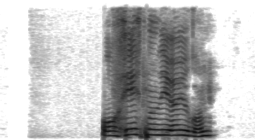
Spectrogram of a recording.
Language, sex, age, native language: Icelandic, female, 8, Icelandic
